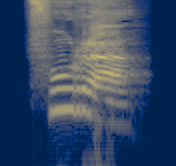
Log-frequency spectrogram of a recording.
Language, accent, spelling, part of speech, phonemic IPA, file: Swahili, Kenya, fura, verb, /ˈfu.ɾɑ/, Sw-ke-fura.flac
- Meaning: to swell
